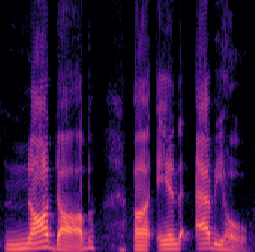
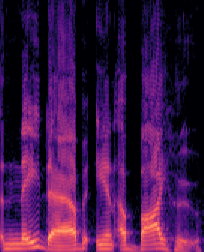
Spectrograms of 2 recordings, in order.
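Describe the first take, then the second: First: The names are pronounced the original Hebrew way. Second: The names are pronounced the usual English way.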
